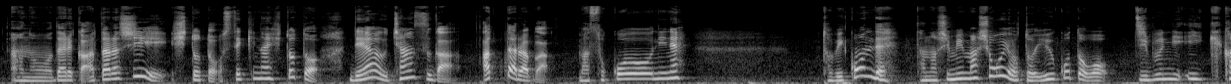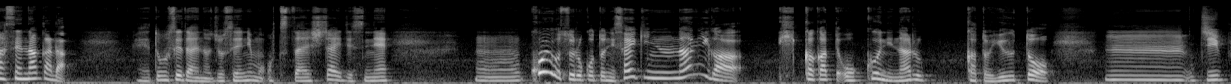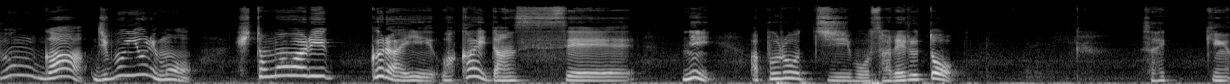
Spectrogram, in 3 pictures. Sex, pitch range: female, 175-265 Hz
